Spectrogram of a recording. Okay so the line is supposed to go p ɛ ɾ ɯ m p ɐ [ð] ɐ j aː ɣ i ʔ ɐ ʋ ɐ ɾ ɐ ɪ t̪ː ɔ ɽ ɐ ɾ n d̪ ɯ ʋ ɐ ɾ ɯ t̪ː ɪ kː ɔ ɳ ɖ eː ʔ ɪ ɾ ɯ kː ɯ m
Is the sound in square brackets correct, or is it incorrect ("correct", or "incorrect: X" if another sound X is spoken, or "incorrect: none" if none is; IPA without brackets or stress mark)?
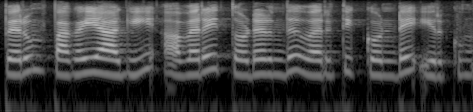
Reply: incorrect: ɣ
